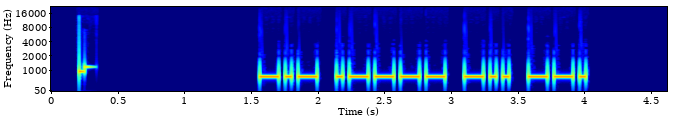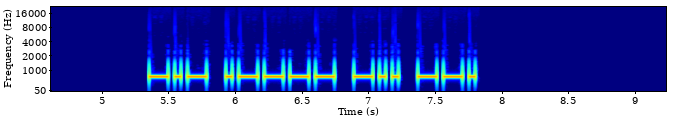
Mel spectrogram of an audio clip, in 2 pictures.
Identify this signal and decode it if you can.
Morse code, heard as a keyed tone, about 25 wpm, 700 Hz. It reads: K1DG K1DG
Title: Easy Call Signs Repeated 2x - 25wpm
